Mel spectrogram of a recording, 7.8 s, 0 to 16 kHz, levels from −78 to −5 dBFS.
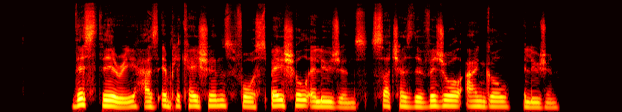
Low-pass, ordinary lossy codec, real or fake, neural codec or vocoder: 14.4 kHz; none; real; none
